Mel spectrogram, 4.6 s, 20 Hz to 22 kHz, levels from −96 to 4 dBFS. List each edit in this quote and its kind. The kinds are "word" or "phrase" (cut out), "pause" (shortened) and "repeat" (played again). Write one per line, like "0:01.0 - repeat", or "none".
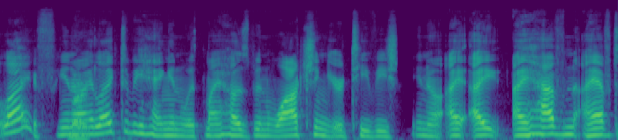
0:02.9 - word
